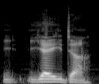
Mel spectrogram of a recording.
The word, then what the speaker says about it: Lleida: I'm really happy to talk about our territory, Yada. And and I'm excited to learn. First of all, I had to Google how to pronounce your region and it's Ya, correct?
